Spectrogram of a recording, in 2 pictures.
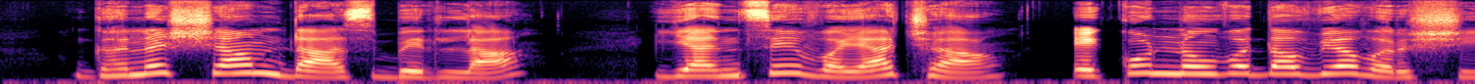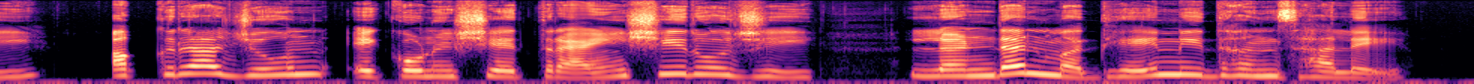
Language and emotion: Marathi, neutral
